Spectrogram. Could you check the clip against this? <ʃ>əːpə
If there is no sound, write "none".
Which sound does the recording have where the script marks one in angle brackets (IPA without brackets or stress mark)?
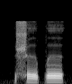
ʂ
